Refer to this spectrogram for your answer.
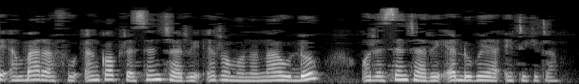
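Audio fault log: Throughout: WMA compression, likely the cause of the heavy damage heard across the whole speech clip. The sound rings and smears, with a washy hiss that swells and fades along with the signal, because the transform coder spreads its quantisation noise over tens of milliseconds around each block. Quieter spectral detail drops out entirely, and nothing remains above 15.2 kHz. That combination points to a low bitrate, around 24 kbps.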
